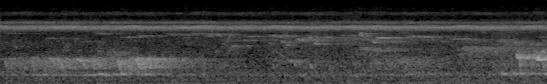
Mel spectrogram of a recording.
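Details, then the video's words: Green oriole song from the Daintree rainforest, Australia: a rich, deep, fluty phrase at the start, then quieter notes and a brief final call, all over a steady high insect chorus. "Green Oriole Sounds - The deep, liquid calls & song of Green Orioles in the Daintree rainforest."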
